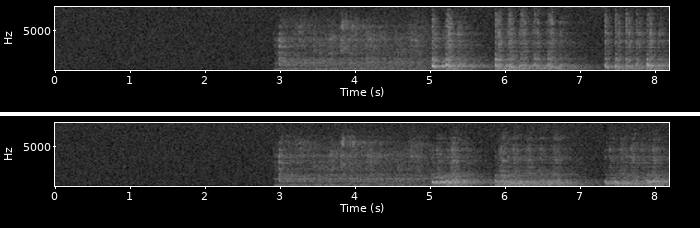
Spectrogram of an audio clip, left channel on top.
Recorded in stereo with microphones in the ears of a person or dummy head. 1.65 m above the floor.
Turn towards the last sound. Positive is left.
turn(degrees=70)  # may be behind; listen again after turning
